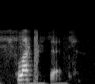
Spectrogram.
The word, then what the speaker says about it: Flexit: The Economist joked that Florida and Texas should do something called, Flexit, like to rhyme with Brexit, but Flexit, like Florida and Texas should, secede from the union.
